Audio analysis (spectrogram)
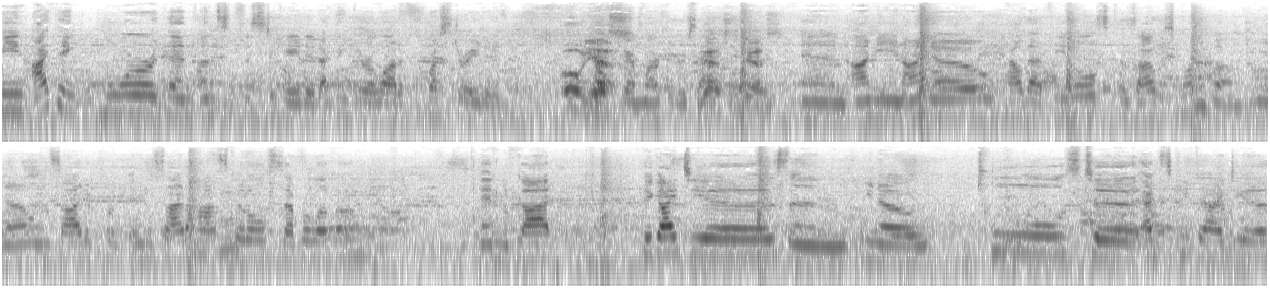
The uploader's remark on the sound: Live from SHSMD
